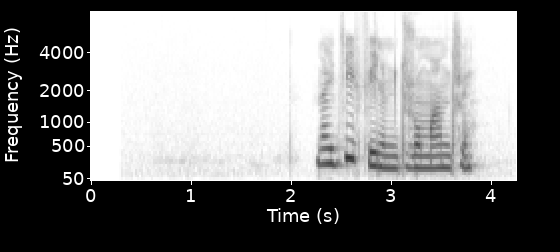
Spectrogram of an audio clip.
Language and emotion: Russian, neutral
